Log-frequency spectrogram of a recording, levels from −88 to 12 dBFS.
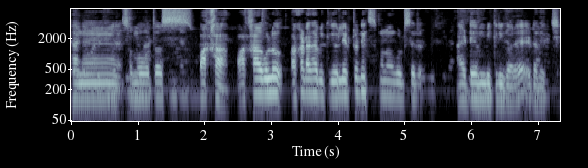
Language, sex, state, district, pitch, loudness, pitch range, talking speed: Bengali, male, West Bengal, Paschim Medinipur, 145 Hz, -18 LUFS, 135-160 Hz, 140 wpm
